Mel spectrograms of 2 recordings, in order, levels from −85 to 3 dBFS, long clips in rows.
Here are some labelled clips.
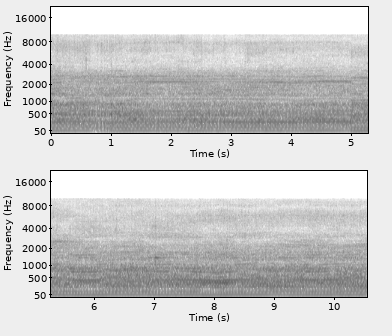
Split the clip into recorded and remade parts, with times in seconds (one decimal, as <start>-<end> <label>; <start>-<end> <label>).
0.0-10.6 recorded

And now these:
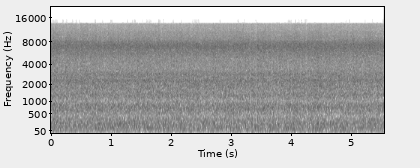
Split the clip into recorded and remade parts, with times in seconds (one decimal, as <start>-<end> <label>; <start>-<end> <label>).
0.0-0.6 recorded; 0.6-4.0 remade; 4.0-5.6 recorded

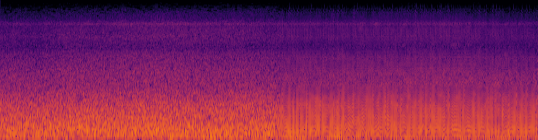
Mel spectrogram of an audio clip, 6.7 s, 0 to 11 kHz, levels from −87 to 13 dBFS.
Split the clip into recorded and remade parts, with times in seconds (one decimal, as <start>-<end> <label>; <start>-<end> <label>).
0.0-3.5 recorded; 3.5-6.7 remade

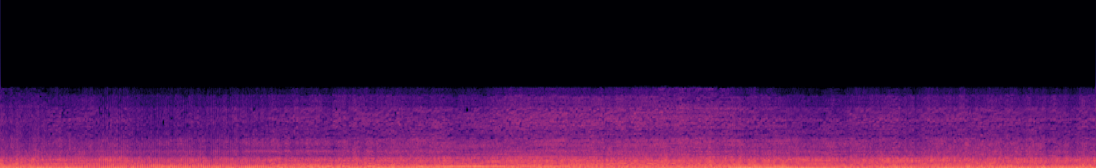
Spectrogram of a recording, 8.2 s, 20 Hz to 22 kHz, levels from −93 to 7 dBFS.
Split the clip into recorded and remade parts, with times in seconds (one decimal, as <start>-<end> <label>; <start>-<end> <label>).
0.0-0.6 recorded; 0.6-2.0 remade; 2.0-8.2 recorded

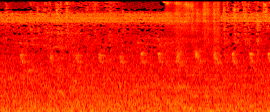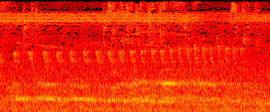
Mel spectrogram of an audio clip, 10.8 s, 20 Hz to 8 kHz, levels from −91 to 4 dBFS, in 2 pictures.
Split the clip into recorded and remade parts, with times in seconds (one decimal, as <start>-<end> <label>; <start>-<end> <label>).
0.0-3.3 recorded; 3.3-4.4 remade; 4.4-10.8 recorded

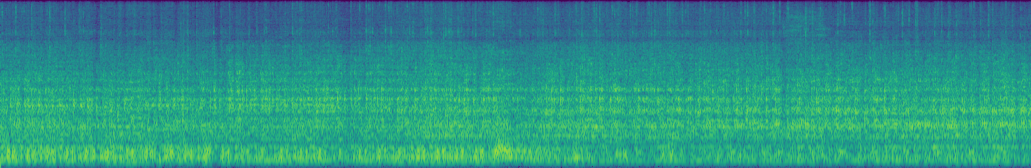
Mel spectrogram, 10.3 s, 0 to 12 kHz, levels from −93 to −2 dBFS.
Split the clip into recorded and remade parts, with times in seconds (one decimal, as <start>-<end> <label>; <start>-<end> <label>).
0.0-0.9 recorded; 0.9-2.1 remade; 2.1-10.3 recorded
